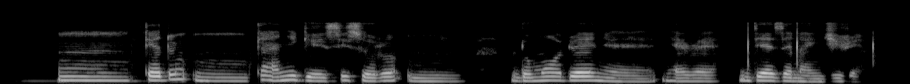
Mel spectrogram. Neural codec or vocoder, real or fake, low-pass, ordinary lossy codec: codec, 16 kHz, 6 kbps, DAC; fake; 7.2 kHz; none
